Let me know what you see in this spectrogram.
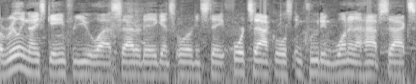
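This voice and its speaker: A man speaks at a fairly quick pace with hardly any pauses, his medium-pitched voice flat and monotone over noticeable background noise. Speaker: sports broadcaster (student). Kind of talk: pregame interview host.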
